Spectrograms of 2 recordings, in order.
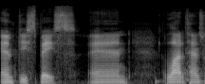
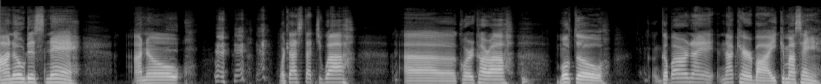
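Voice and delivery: put-on strong American accent in Japanese, higher, much slower; 7 semitones higher, 9 dB louder than usual. Imitating a man who spoke Japanese, using his strong American accent. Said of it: "he had a very strong American accent".

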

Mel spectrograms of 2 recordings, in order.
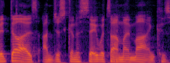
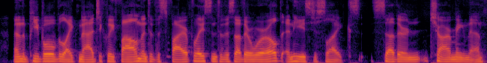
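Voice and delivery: ordinary delivery

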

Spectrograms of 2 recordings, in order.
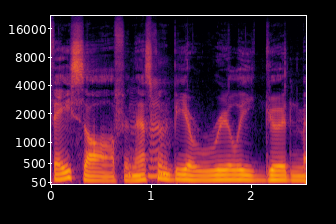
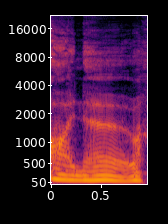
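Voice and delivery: imitated surfer dude voice. Retelling an actor's line from a movie: imitating a surfer voice. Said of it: "delivering the previous line in a surfer voice".

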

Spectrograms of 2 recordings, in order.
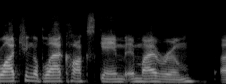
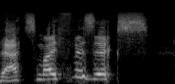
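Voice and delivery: mock proud child voice, higher; 9 semitones higher than usual. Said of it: "so proudly".

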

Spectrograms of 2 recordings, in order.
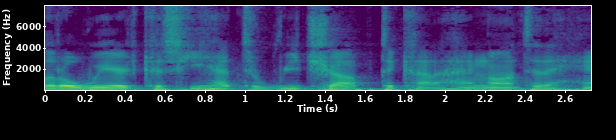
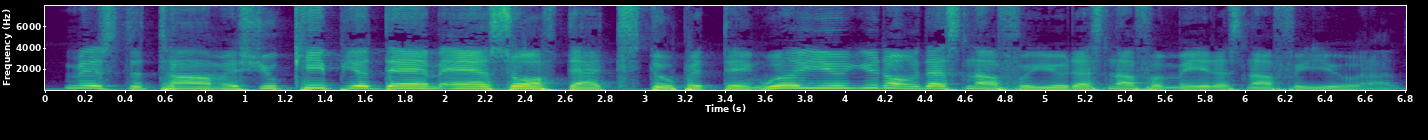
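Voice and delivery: very loud, horrible put-on Jamaican accent; 4 semitones higher, 10 dB louder than usual. Speaker retells Simon's answer when asked about the zip line, horrible Jamaican accent. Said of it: "That's a horrible Jamaican accent".

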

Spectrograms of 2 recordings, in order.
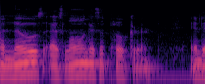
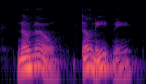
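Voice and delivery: high, raised, pleading begging voice; 7 semitones higher, 7 dB louder than usual. The little billy goat pleads with the troll on the bridge, begging. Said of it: "begged the little billy goat".

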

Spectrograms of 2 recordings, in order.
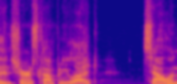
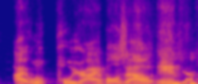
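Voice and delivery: ordinary talk

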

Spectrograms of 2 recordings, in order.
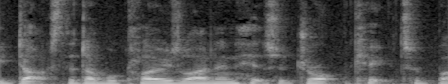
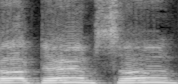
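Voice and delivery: very loud, pitched-up, belted-out wrestler bark; 7 semitones higher, 9 dB louder than usual. Trying a better impression after a failed one: Stone Cold Steve Austin impression. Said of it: "That's a bit better into it".

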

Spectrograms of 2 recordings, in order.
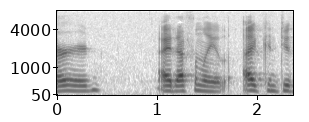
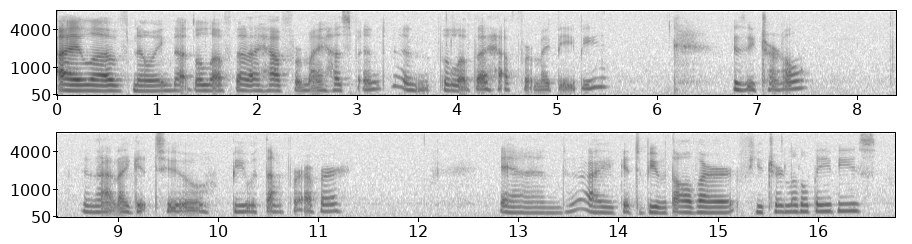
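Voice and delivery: tearful speech, crying while talking, quieter; 3 semitones higher, 8 dB quieter than usual. Sharing what they love about their faith, crying while talking. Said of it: "oh my goodness, I'm crying".

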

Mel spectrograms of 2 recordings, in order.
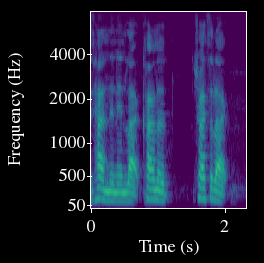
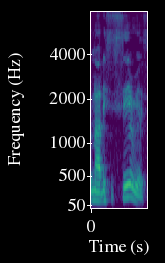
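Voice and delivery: ordinary delivery

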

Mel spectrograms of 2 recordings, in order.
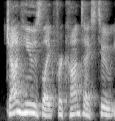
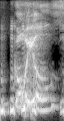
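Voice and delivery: put-on excited comic voice, higher and louder; 10 semitones higher, 6 dB louder than usual. Imitating own childhood excitement in a Jerry Lewis voice. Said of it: "That's my Jerry Lewis".

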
